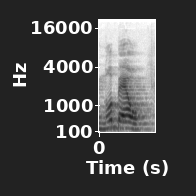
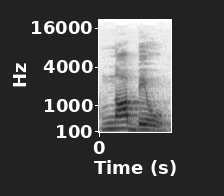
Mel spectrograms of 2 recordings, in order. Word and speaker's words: Nobel: ã também a palavra Nobel né que seria a a pronúncia correta é Nobel e não Nobel né algumas pessoas falam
